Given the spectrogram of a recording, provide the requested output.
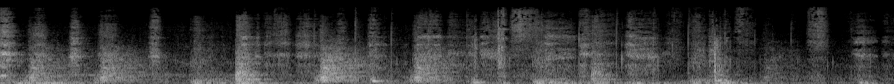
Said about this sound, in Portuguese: As gavetas dos corpos estão mexendo.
